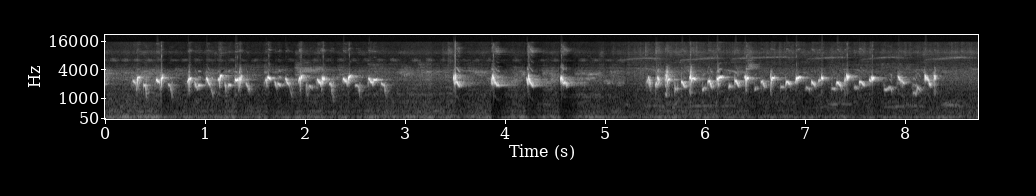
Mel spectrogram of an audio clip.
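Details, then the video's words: Wild sooty-headed bulbul (trucukan) singing a lure song meant to make other bulbuls sing, in the long continuous ropel style: rapid bubbly chattering notes in two dense bursts separated by scattered single notes, over a low steady hum. "Trucukan gacor Sambung ropel nguplik alam liar | pancingan trucukan agar bunyi gacor"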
